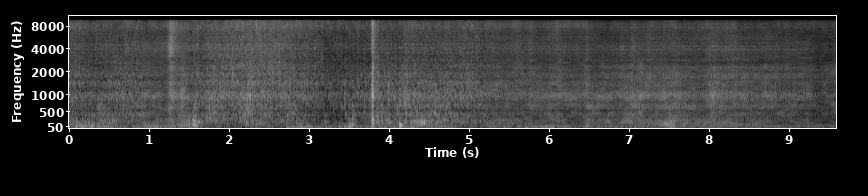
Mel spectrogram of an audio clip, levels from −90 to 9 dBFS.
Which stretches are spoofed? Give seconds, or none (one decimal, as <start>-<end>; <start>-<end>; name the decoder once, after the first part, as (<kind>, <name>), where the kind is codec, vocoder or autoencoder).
0.9-1.5 (vocoder, WaveNeXt); 5.2-9.6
